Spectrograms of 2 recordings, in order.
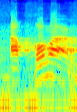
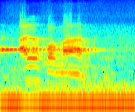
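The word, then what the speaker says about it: القمر: Membacanya al-qamar, tidak dibaca ak-qamar, tapi bacanya al. Nah, gitu. Makanya dia dikatakan qamariyah karena membacanya seperti membaca al-qamar.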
